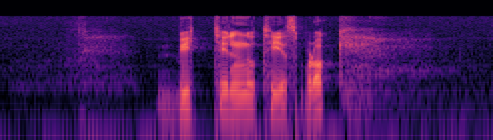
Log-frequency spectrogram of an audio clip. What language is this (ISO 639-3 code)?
nor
